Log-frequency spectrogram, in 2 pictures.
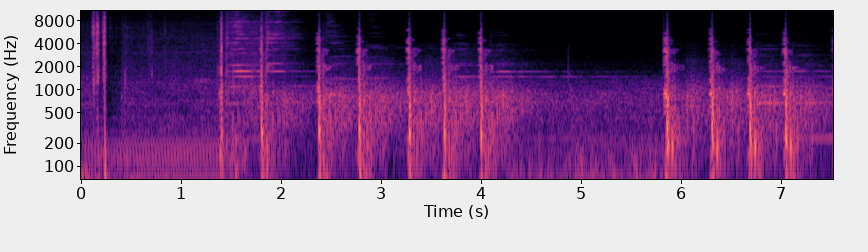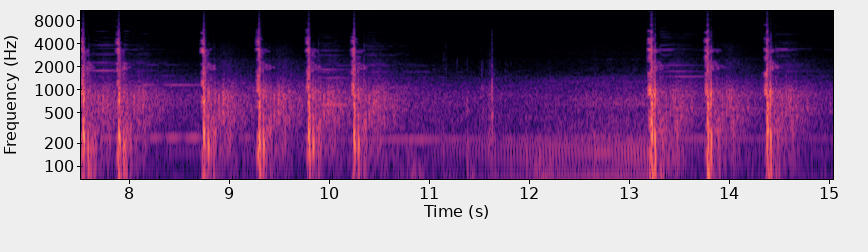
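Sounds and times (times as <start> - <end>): steel plates ringing: 1.3 - 15.0
pistol shots: 1.4 - 4.7, 5.8 - 11.7, 13.2 - 15.0.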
